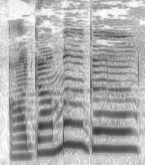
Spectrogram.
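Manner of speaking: high playful babble; baby babble. Acted. A little one babbles to the new neighbor, high and playful. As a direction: babble like a toddler.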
